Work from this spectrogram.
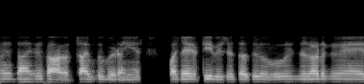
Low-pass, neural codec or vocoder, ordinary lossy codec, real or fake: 3.6 kHz; codec, 16 kHz in and 24 kHz out, 1.1 kbps, FireRedTTS-2 codec; none; fake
